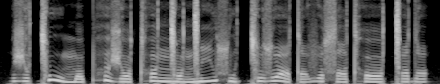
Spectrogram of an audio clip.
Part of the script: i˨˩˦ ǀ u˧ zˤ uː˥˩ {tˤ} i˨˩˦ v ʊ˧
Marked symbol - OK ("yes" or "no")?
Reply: yes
